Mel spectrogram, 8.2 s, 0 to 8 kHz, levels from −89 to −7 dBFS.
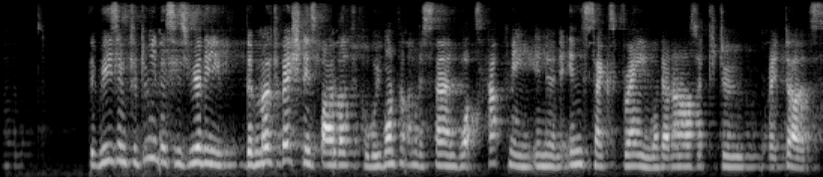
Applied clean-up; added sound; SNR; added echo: neural mask model DeepFilterNet 3.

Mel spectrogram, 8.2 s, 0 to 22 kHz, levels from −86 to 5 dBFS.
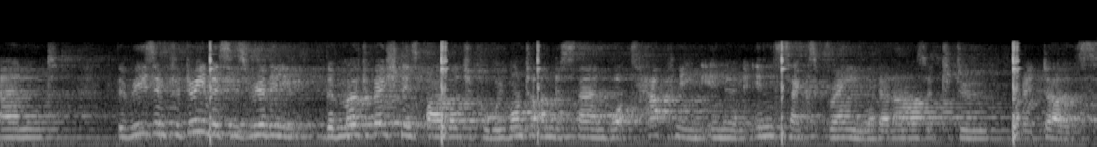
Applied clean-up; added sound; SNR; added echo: none; Tap / Glass; 6 dB; reverberation time 2.1 s.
